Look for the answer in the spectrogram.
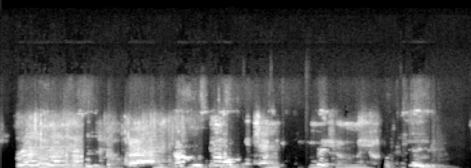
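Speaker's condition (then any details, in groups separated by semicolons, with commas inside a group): No condition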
